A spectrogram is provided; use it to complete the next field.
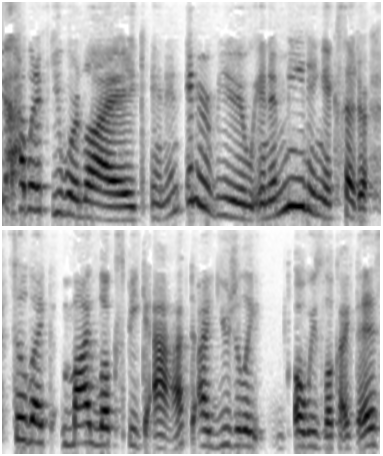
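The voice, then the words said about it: Harsh New York accent. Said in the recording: “I feel like I have a harsher New York accent”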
